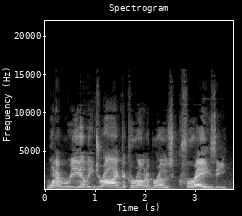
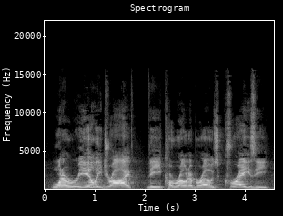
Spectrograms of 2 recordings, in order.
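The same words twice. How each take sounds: The two takes are said the same way.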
